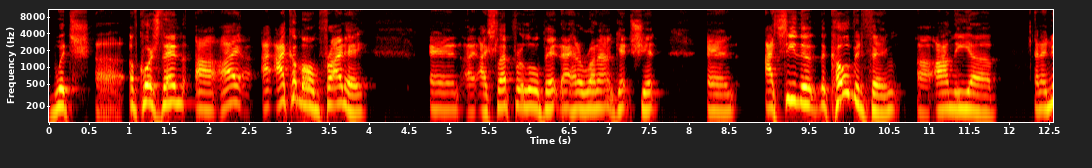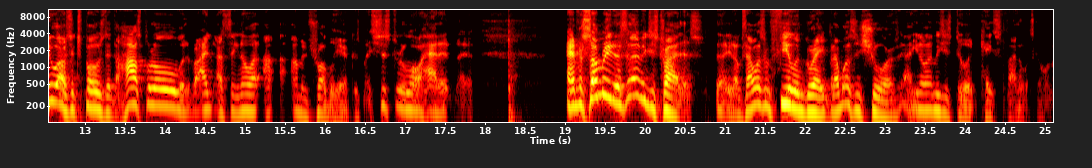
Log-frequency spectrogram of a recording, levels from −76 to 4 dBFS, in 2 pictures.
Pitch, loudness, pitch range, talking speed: 185 Hz, -23 LUFS, 165-215 Hz, 250 wpm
